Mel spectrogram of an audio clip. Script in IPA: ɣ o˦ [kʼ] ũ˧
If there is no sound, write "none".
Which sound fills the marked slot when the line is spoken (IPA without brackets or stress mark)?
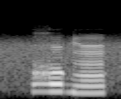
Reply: ɡ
